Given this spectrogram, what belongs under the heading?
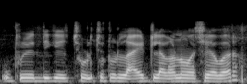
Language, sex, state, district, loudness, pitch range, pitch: Bengali, male, West Bengal, Cooch Behar, -16 LUFS, 145-155 Hz, 150 Hz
